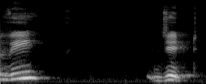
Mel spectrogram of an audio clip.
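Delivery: Visit with a long वी, a pause, then जिट; split into syllables. Shown as a demonstration. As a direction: stretch and separate the first syllable of visit. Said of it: "यानी कि first syllable". (Visit में वी लंबा, फिर रुककर जिट)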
